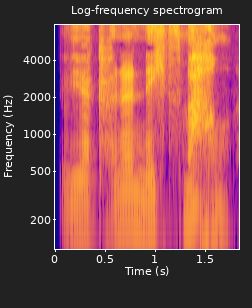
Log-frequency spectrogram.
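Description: A woman voicing a gruff male gangster who hisses and growls his lines. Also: rumbling low, slow pace, fairly bright tone, voice pushed down, full character voice. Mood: snarling. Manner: hissing, growling.

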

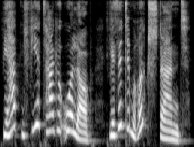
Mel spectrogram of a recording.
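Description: A woman voicing an excited little girl who squeals with delight in a storybook reading. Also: sits high, measured pace, voice pushed up, full character voice. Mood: protesting.

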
